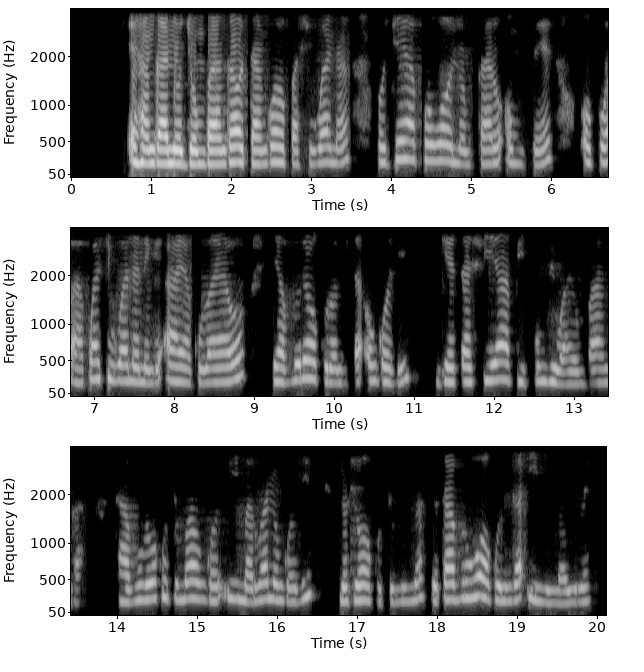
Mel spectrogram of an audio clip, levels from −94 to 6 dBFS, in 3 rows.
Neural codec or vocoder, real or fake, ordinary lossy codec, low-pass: autoencoder, 48 kHz, 128 numbers a frame, DAC-VAE, trained on Japanese speech; fake; AAC, 24 kbps; 3.6 kHz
